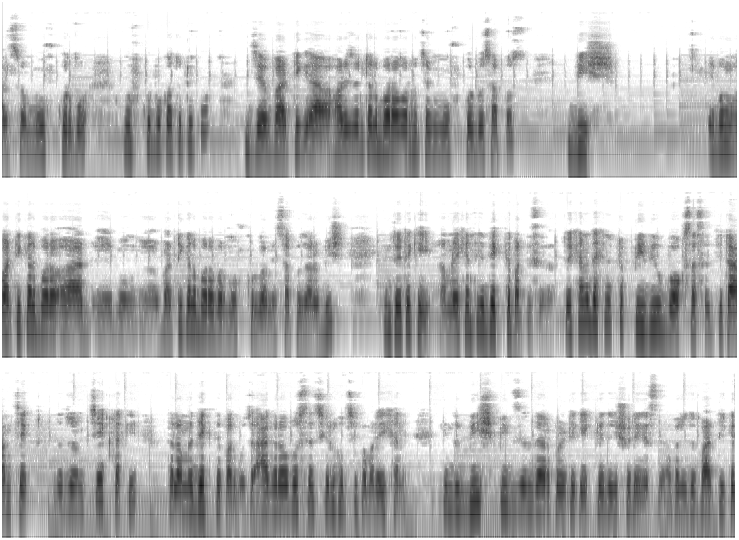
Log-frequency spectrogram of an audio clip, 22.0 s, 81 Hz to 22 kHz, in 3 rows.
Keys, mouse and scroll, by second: 15.8 click, 21.8 click.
